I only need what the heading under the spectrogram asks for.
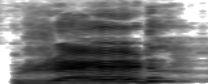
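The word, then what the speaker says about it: read: मैंने कहानी पढ़ी आई रेड स्टोरी क्योंकि रेड स्टोरी इसलिए बोला क्योंकि रीड की तीनों फॉर्म में स्पेलिंग यही होती है बस प्रोनाउंस एशन उसका चेंज हो जाता है ठीक है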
